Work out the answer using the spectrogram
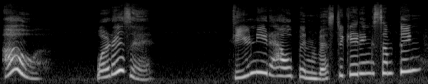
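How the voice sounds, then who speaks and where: A woman voicing a shy, secretive young woman who speaks timidly with halting pauses. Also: very high voice, big pitch swings, loud music behind the voice. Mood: eager.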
